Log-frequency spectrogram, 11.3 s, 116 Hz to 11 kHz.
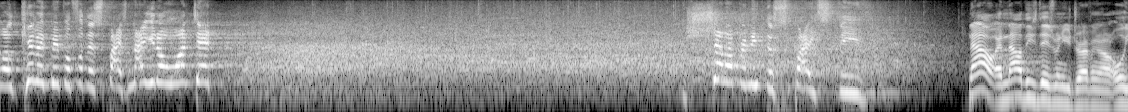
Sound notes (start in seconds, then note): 2.3 audience laughs and applauds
